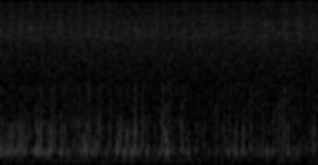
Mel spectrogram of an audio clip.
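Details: Softer, closer kitten purr, possibly during grooming: low throbbing pulses in short bursts about twice a second, gently rising and falling in loudness with quiet pauses between.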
